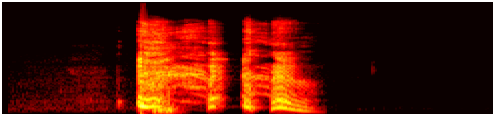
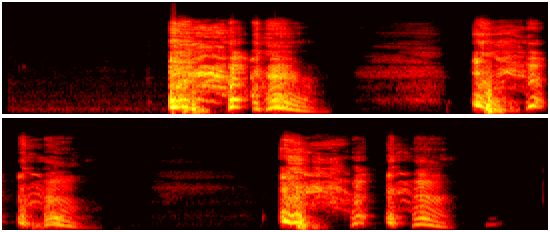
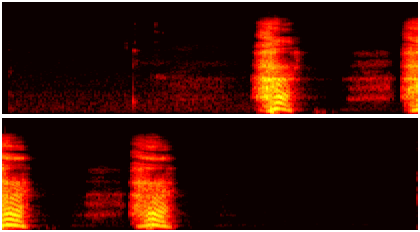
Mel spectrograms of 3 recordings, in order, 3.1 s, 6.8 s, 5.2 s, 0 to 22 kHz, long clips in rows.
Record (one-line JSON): {"cough_length": "3.1 s", "cough_amplitude": 32767, "cough_signal_mean_std_ratio": 0.35, "three_cough_length": "6.8 s", "three_cough_amplitude": 32768, "three_cough_signal_mean_std_ratio": 0.38, "exhalation_length": "5.2 s", "exhalation_amplitude": 31242, "exhalation_signal_mean_std_ratio": 0.26, "survey_phase": "beta (2021-08-13 to 2022-03-07)", "age": "65+", "gender": "Male", "wearing_mask": "No", "symptom_none": true, "smoker_status": "Ex-smoker", "respiratory_condition_asthma": false, "respiratory_condition_other": false, "recruitment_source": "REACT", "submission_delay": "1 day", "covid_test_result": "Negative", "covid_test_method": "RT-qPCR"}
